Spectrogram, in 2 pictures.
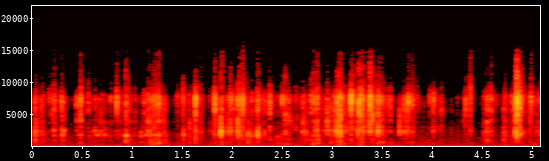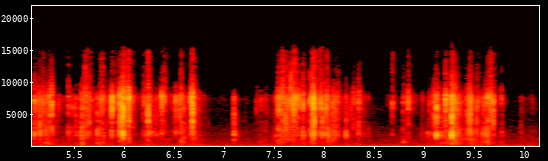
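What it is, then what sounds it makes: Cellophane-wrapped plastic DVD case. A plastic DVD case, still sealed in its thin cellophane wrap, is held in both hands while fingertips crinkle and rub the wrap. Dense, bright crackling comes in bursts with short pauses between, and the sound is almost entirely high with very little low end.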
